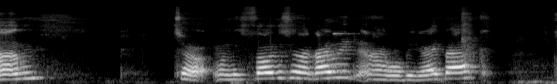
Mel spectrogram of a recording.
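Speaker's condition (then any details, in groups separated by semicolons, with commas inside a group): Cerebral palsy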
